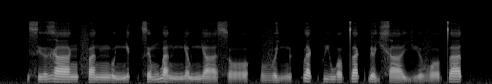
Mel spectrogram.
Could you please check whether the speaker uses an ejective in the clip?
no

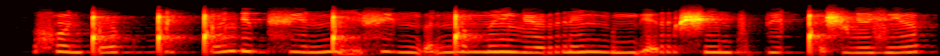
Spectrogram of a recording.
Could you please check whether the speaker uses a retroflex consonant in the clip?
no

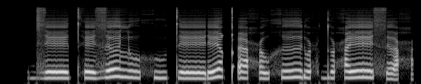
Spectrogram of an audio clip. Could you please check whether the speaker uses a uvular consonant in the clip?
yes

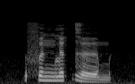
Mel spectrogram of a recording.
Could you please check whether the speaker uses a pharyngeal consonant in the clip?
no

